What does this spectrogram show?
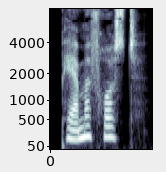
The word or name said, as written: permafrost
